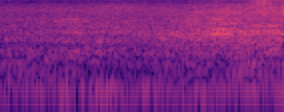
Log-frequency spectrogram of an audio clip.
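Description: A motor vehicle's engine running steadily, with a low rumble underneath.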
